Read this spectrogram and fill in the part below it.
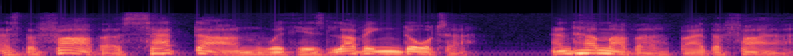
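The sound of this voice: An unforced reading voice is heard throughout.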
